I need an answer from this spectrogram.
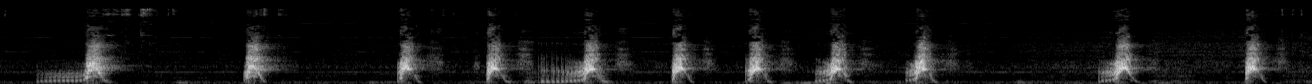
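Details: About eleven loud, abrupt barks from Chiro, a pet Shih Tzu of unusually large size, spaced irregularly from half a second to two seconds apart. One bark opens with a brief low grumble.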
